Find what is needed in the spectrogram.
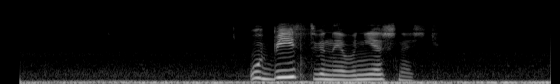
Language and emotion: Russian, neutral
